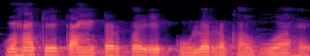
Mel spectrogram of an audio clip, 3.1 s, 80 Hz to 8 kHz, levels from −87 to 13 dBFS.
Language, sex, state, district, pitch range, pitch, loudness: Hindi, male, Maharashtra, Gondia, 105-125 Hz, 120 Hz, -16 LUFS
